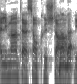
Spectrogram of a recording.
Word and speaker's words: Alimentation Couche-Tard: So I originally started writing preparation of Alimentation Couche-Tard. How did I say that, by the way? How was that? – It's not bad. Alimentation Couche-Tard. Yeah, there's like no D. Okay. You don't pronounce the D.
